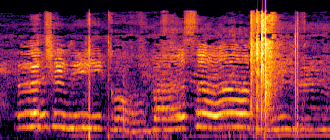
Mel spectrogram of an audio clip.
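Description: A group of girls singing a Nepali Bhailo festival song together, unaccompanied, in a held, wavering melody, with a few sharp clicks (about a second in, and twice near the end).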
